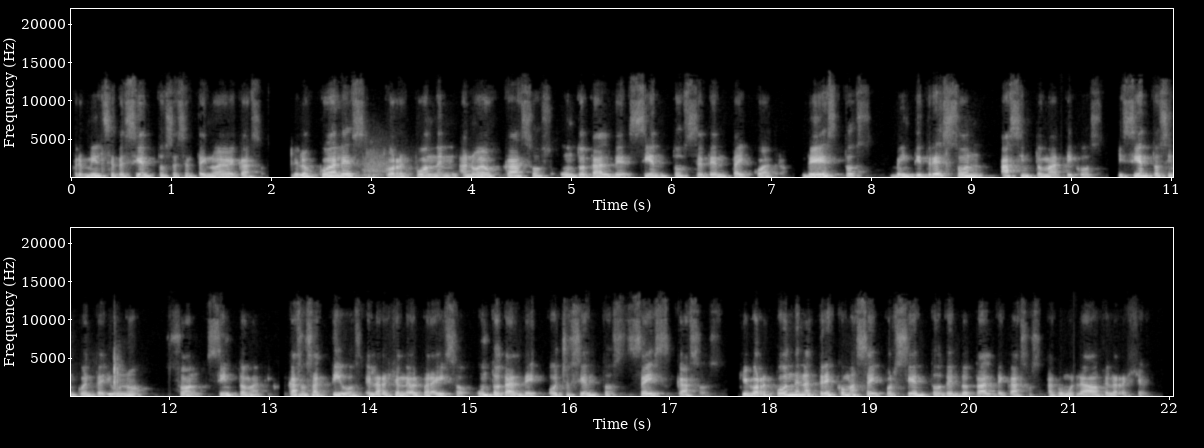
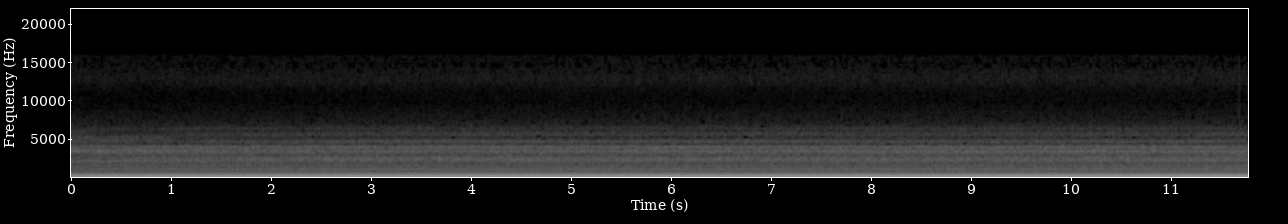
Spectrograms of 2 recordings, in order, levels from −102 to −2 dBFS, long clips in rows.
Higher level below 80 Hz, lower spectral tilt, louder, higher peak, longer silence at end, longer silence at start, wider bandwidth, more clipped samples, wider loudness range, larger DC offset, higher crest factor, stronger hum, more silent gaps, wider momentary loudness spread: second, -70 dBFS vs -62 dBFS; about the same, -6 dB/octave vs -6.5 dB/octave; first, -28 LUFS vs -48 LUFS; first, -8 dBFS vs -36 dBFS; first, 0.25 s vs 0 s; about the same, 0.05 s vs 0 s; second, 13 kHz vs 15.5 kHz; neither; about the same, 2 LU vs 1 LU; neither; first, 20 dB vs 12 dB; second, none vs 60 Hz at -50 dBFS; first, 1.98-2.20 s, 7.24-7.29 s, 10.38-10.47 s, 13.11-13.16 s, 17.59-17.70 s vs none; first, 9 LU vs 2 LU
